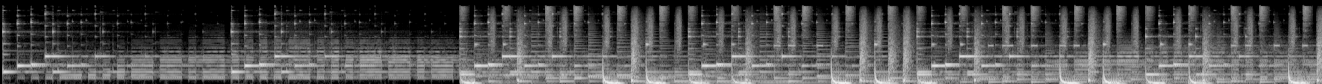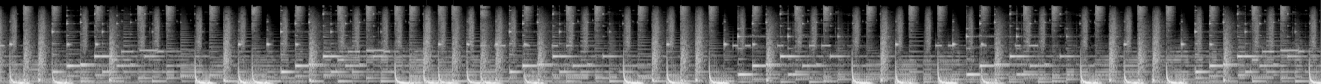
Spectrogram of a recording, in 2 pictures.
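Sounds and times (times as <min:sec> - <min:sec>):
chime: 0:00.0 - 0:26.4.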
